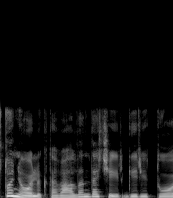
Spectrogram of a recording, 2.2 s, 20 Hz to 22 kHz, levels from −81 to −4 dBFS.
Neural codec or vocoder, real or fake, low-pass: none; real; 9.9 kHz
